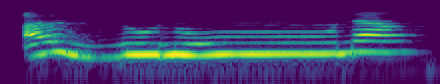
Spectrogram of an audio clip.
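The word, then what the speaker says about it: الظنونا: So when we're pronouncing it whilst reading, you don't pronounce it, but when you're pausing, then you do pronounce it.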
